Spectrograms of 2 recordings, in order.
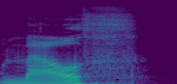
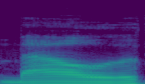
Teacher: mouth voiceless th lots of wind mouth mouth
